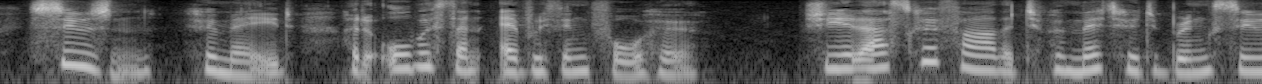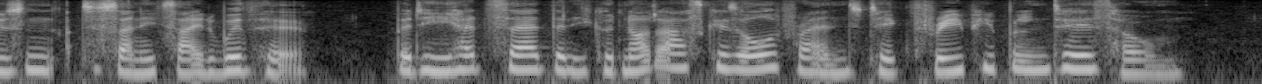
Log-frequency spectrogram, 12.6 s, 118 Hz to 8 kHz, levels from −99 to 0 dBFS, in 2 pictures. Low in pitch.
No: high, 235 Hz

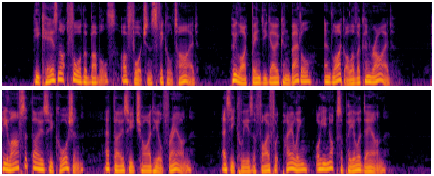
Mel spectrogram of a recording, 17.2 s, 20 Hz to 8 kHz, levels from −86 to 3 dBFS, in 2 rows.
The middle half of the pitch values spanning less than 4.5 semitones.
No: average, 4.8 semitones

